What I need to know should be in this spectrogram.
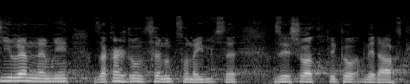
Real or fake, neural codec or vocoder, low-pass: fake; codec, 44.1 kHz, 3.4 kbps, Pupu-Codec; 9.9 kHz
